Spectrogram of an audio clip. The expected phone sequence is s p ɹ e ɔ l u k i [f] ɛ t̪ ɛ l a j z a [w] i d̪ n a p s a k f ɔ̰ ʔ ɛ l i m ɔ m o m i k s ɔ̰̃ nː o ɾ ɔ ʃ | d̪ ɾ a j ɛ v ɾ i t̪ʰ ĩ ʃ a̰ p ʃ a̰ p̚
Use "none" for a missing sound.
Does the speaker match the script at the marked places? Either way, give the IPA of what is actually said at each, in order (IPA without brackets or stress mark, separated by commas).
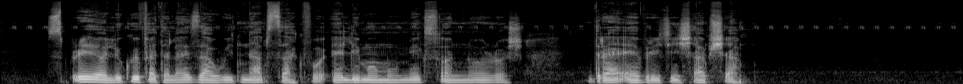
f, w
